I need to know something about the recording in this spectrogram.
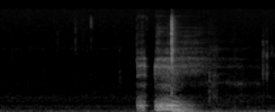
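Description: A man's short wordless vocal sound a little past halfway, loud and falling in pitch, after a couple of seconds of faint room noise.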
